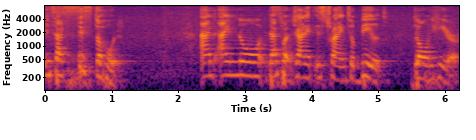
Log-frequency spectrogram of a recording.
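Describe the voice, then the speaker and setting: Over noticeable background noise, a woman talks very slowly at a fairly high pitch with ordinary pitch variation. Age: 60s. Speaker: breast cancer survivor and support group speaker. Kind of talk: speech at a public symposium.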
